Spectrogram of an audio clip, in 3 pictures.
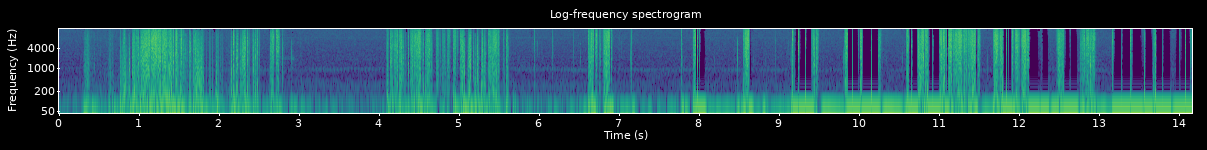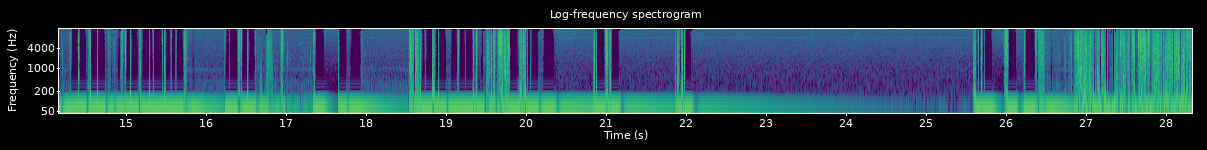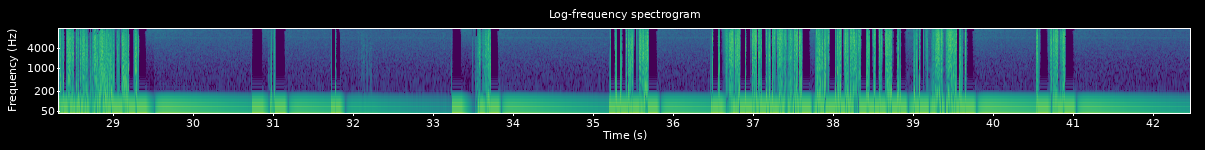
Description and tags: mic distortion
a broken microphone being moved around to make glitch distortion sounds. warning: loud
